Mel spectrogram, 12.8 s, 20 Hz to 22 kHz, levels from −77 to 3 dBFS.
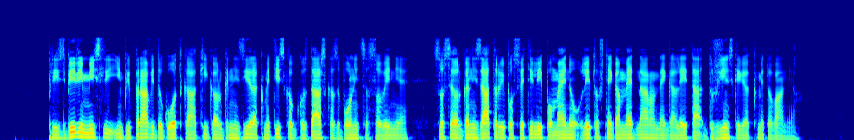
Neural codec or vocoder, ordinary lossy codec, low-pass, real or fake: none; none; 7.2 kHz; real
